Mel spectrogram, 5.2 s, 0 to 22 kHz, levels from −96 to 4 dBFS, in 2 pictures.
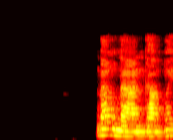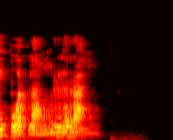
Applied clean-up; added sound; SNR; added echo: neural mask model DeepFilterNet 3.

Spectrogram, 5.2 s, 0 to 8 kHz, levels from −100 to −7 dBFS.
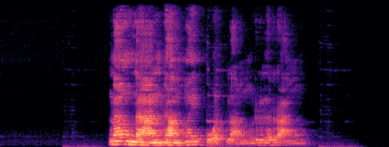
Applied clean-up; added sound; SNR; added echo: neural separator model SepFormer DNS4.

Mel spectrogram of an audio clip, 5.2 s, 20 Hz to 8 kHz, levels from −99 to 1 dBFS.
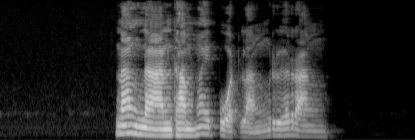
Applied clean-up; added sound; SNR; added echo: none; none; none; none.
